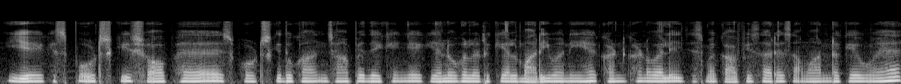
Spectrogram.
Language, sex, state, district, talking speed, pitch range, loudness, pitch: Hindi, male, Bihar, Araria, 195 wpm, 140-145 Hz, -16 LUFS, 140 Hz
